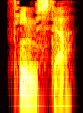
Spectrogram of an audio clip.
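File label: "teamster", English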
